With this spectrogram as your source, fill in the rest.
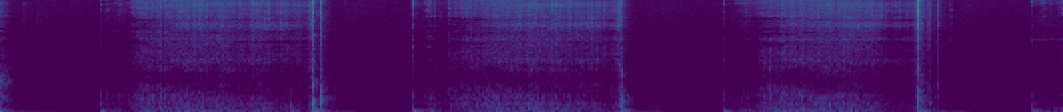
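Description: A serrated metal knife cuts thin slices from a small solid cylinder of yellow kinetic sand molded from a cup, the blade pressing and scraping through the packed sand down to the board. Three slow, gritty, low-heavy scraping strokes are heard, each beginning with a soft touch and ending in a sharp tap as the blade meets the board, with short silences between slices.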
